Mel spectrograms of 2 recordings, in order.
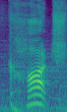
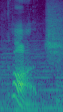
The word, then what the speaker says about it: Koch: crotch out loud and when they said it i was like catch koch that could go coke that could go other ways there's a lot of different ways you could potentially pronounce that more than one person within a company said koch and a couple people in our comments corrected me so i gotcha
